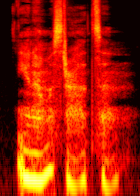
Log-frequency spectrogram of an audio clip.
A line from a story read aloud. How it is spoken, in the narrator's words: she whispered in Bailey's ear, her tongue playfully darting out to flick his earlobe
